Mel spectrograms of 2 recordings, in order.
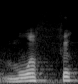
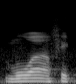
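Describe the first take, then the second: First: The w vowel is short; f is doubled. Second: The w vowel is long; f is single. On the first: The speaker calls it right. "Yang benar adalah muwaffiq dengan apa? Tasydid" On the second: The speaker calls it wrong. "dipanjangkan wawunya"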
